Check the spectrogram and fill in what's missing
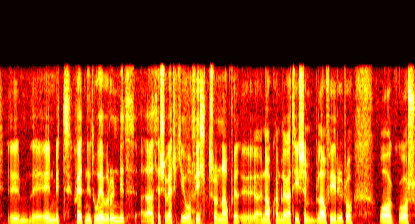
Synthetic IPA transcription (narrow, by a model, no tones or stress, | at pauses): ejnmɪht̪kʰvɛt̪nɪθuhɛvʏɾʏnːɪða̰ðθɛsːʏvɛr̥cɪɔɣfɪl̥t̪sɔnawkʰɛnaːwkʰvajmlɛɣat̪ʰvisɛmlaːwfɪɾɪɾɔɣ | ɔɣɔs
